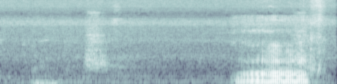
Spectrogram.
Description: Cute French bulldog Brothers snoring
